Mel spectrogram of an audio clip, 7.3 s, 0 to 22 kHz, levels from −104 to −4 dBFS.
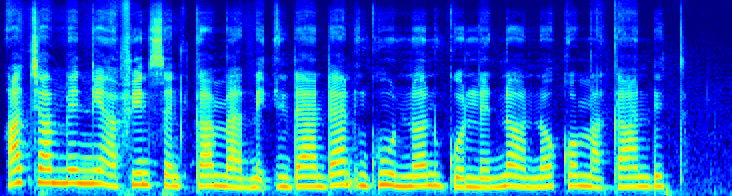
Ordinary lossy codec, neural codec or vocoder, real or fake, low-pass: none; codec, 44.1 kHz, 7.8 kbps, Pupu-Codec; fake; none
